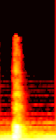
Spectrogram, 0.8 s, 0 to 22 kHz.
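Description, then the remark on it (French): A dog, Papillon, a hunters' dog, gives one short, sharp bark, a quick bright yap that ends almost as soon as it starts, leaving only a low steady hum behind. Nobody speaks. “papillon est un chien 10 chasseurs Il n'a aucune envie de traquer ni de tuer, il n'y comprend rien, il n'y arrive pas.”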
